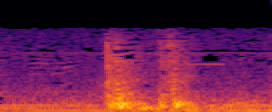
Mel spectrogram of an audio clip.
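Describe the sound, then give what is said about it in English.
A backstage dressing room door opens with two muffled wooden knocks and rattles, moderately loud, then fades into a quiet, hissy background. “Close the door.”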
